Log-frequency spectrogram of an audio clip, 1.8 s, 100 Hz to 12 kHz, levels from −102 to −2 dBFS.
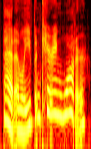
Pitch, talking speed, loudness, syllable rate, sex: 250 Hz, 195 wpm, -19 LUFS, 6.8 syllables/s, female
